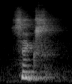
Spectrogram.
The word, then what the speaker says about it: sixth: Então é six. Six. Sixth. Sixth. São dois sons, não é mesmo? Sixth. Dá uma assopro no final.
